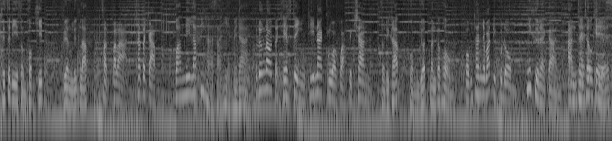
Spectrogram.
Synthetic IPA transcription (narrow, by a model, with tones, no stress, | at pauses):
t̪ʰɯ˦˥t̪sa˧diː˧so˩˦mkʰo˦˧˥p̚kʰi˦˥t̪̚ | ɾɯ˥˩əŋlɯ˦˥k̚la˦˥p̚sa˨˩t̪̚pa˧la̰ː˨˩t̪̚kʰaː˥˩t̪ːa˧ka˧m | kʰwaː˧mni˦˥la˦˥p̚t̪ʰiː˥˩ɦa̰ː˩˦sa̰ː˩˦ɦeː˨˩t̪̚ma˥˩jdaː˥˩jɾɯ˥˩əŋɾa˥˩wt͡ɕaː˨˩kʰːeː˦˥st͡ɕi˧ŋt̪ʰiː˥˩naː˥˩klu˧ɐkwaː˨˩fi˦˥k̚t͡ɕʰa˥˩n | sa˨˩diː˧kʰɾa˦˥p̚ʰːo˩˦mjo˦˥t̪̚ma˧npʰɾa˦pʰo˧ŋ | pʰo˩˦mt̪ʰa˧nja˧wa˦t̪̚di˨˩p̚ʰːu˧do˧mniː˥˩kʰɯː˧ɾaː˧jkaː˧nʔa˧nt̪ʰa˧t̪ʰːkʰeeː˦˥˦s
